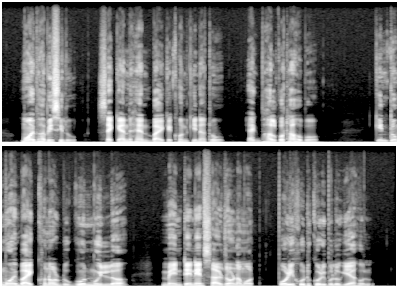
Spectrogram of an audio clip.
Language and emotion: Assamese, sad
